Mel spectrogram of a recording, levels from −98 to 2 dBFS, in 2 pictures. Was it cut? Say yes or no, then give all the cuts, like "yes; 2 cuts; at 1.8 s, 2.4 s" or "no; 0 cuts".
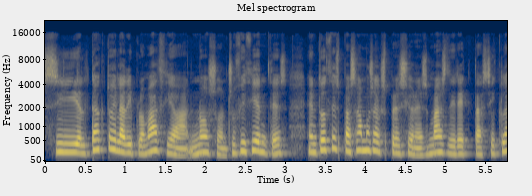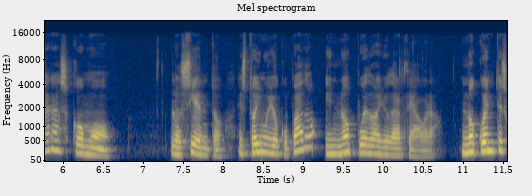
no; 0 cuts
